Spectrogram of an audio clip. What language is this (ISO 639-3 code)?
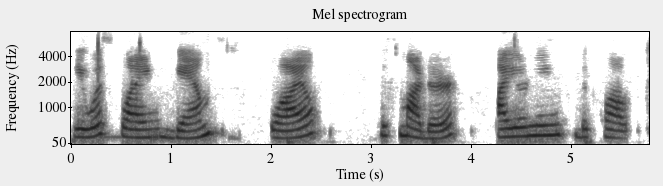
ind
